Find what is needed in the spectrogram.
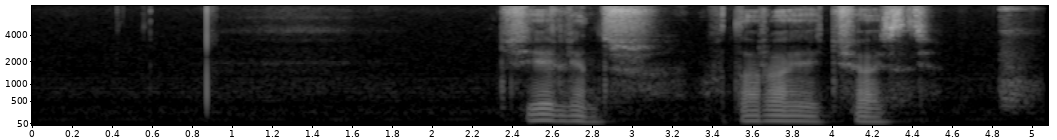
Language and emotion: Russian, neutral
